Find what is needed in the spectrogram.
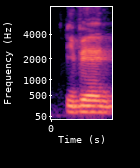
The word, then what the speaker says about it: Evangelion: I've only seen one episode of Evangelion.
